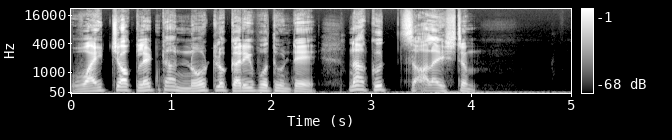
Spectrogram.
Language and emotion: Telugu, happy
